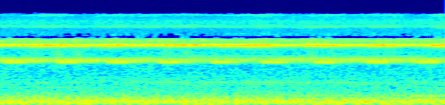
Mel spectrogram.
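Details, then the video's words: New England crickets in summer keep up a continuous high-pitched ringing trill, several insects overlapping into an even drone, with soft low-frequency rumble underneath. "Tinnitus Masking With Crickets"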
